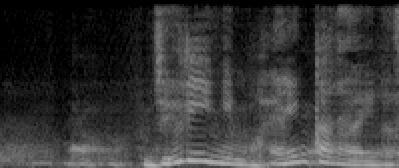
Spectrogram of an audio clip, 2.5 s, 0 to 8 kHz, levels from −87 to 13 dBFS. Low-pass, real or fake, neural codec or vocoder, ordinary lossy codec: none; fake; codec, 16 kHz, 1 kbps, FunCodec, trained on Chinese and English, 50 frames a second; none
